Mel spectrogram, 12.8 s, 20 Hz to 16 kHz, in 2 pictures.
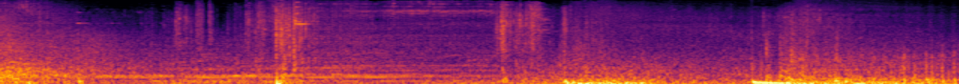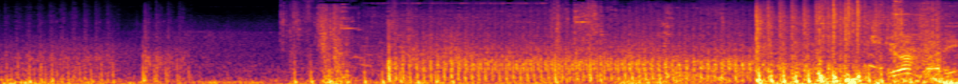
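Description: Gunfire in the video game Titanfall 2, with bursts of rapid automatic shots and single cracks spread across the stretch, loud and close at times, mixed with mechanical creaks and clanks and a rising din toward the end.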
